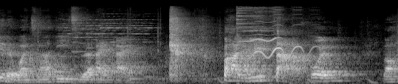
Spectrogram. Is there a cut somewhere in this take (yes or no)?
yes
